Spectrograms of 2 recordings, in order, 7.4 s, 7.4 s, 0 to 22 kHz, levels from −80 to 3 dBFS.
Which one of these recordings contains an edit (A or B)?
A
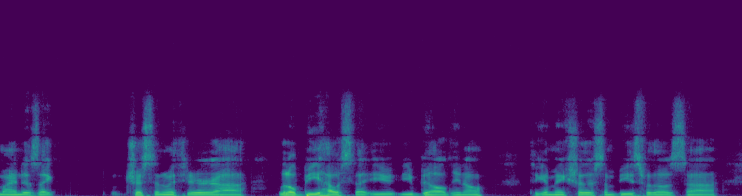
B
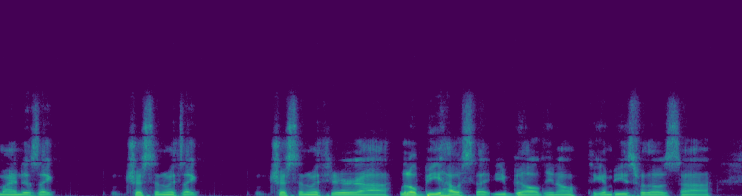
B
